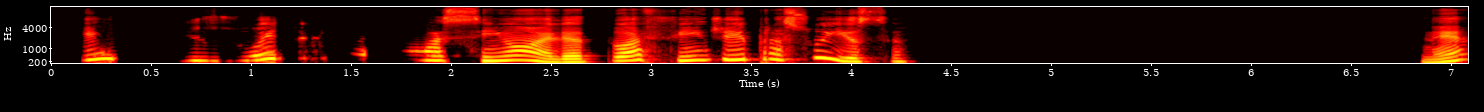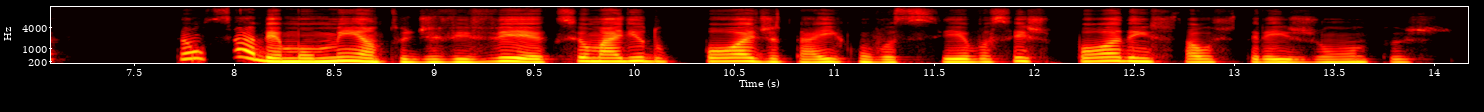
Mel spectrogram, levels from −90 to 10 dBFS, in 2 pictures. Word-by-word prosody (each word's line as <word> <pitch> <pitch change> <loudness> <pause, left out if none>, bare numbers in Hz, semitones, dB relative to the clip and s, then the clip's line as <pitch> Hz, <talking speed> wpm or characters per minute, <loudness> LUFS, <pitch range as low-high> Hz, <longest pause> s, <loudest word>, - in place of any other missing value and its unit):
E 330 - 0 0.4
18 265 +9 -1
ele 405 0 -23 0.4
falou 285 -1 0
assim: 255 -1 +2
"Olha, 195 -11 +4
tô 185 +7 -2
a 285 +4 +5
fim 275 +1 -1
de 320 +2 0
ir 330 - +4
para 335 -2 -2
Suíça". 210 - 0 2.6
Né? 225 - 0 0.6
Então, 385 +3 -4
sabe, 405 - +1
é 205 - +5
momento 205 -2 +5
de 175 0 -3
viver, 180 +2 +2
que 180 - -21
seu 230 +2 0
marido 215 -1 +1
pode 215 -2 +1
estar 180 -1 -8
aí 185 +2 +1
com 180 0 -4
você, 165 +3 -2
vocês 190 +5 -5
podem 225 0 +1
estar 190 -2 -6
os 180 0 -6
3 175 -2 -2
juntos. 170 +1 -6
210 Hz, 145 wpm, -22 LUFS, 180-265 Hz, 2.6 s, a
